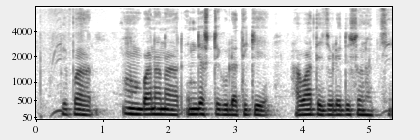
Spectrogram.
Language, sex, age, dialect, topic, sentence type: Bengali, male, 18-24, Western, agriculture, statement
